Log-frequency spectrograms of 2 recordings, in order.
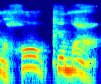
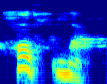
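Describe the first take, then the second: First: A short vowel is heard between k and m. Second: The middle consonant goes straight into m, no vowel. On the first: The speaker calls it wrong. "Jadi bukan hokema" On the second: The speaker calls it right. "Jadi kaf ini tidak dibaca lagi di sini"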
